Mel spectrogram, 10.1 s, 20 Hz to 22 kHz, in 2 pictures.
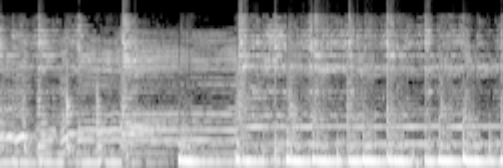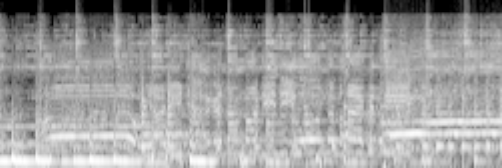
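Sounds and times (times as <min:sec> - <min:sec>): drum beating evenly: 0:00.0 - 0:10.0.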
